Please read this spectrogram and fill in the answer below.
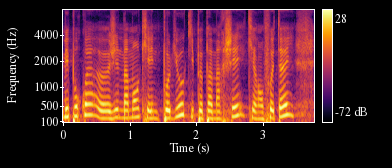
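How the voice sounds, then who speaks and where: This woman talks at a fairly quick pace in a medium pitch. Noticeable background noise runs behind her. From France, Paris suburbs (Val-d'Oise, Cergy). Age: 40s. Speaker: community activist. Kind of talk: conference talk. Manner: hesitant, many fillers and repetitions.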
